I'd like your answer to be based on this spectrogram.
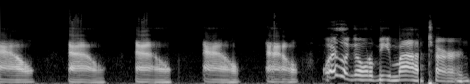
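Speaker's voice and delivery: very slow, drawn-out, pained yelps, "ow" after "ow". Retelling a cartoon scene of a character in pain: Cleveland voice. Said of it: "you just hear Cleveland going".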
